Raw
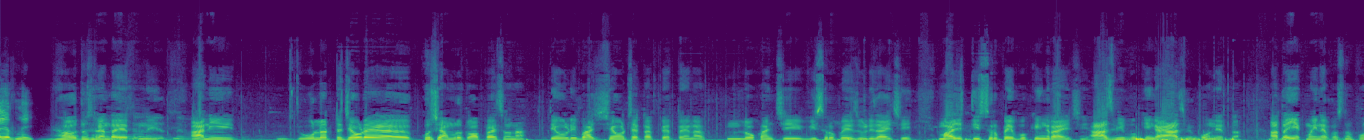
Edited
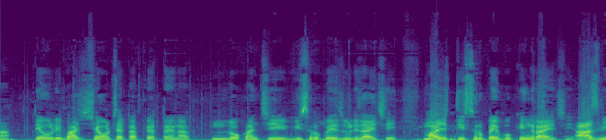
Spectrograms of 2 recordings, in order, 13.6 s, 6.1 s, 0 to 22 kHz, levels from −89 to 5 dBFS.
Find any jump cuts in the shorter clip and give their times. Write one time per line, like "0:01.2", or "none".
none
